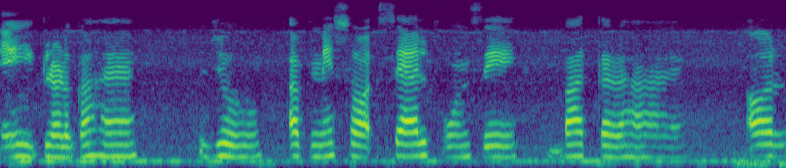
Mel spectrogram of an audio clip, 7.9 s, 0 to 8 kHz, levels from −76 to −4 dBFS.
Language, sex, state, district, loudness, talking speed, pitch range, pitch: Hindi, female, Uttar Pradesh, Budaun, -17 LUFS, 105 wpm, 150-210 Hz, 200 Hz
